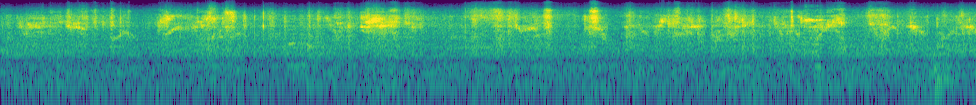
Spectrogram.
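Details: Happy pet budgerigars chirping: a dense, continuous chatter of high scratchy warbles and squeaky chirps from several birds at once, busy and unbroken throughout, with some soft low background noise.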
